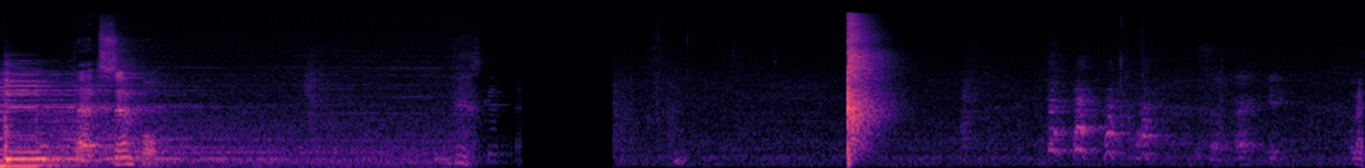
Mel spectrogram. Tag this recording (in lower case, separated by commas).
music, speech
